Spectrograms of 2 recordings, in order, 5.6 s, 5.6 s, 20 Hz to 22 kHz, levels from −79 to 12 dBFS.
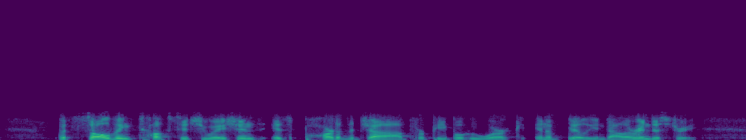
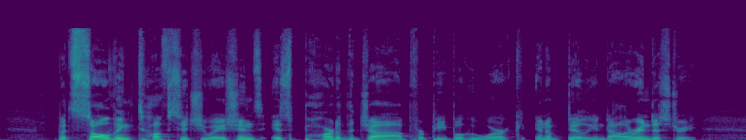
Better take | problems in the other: second | phone-call audio

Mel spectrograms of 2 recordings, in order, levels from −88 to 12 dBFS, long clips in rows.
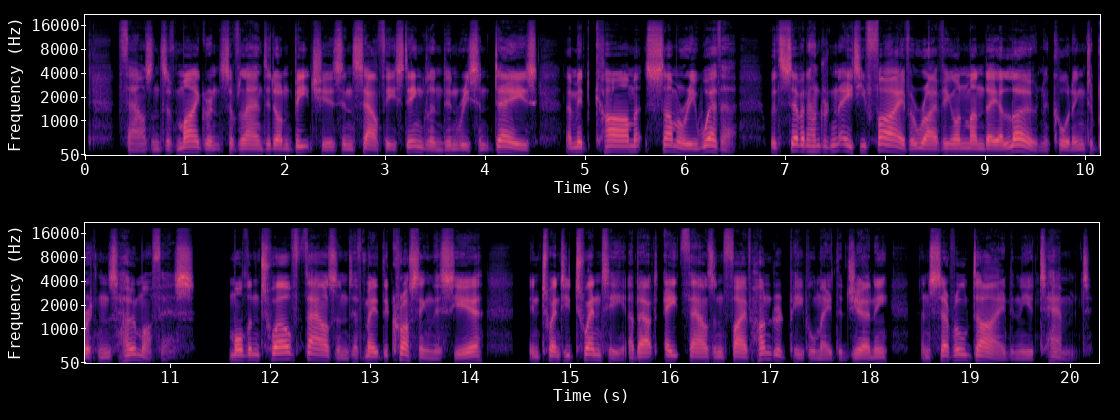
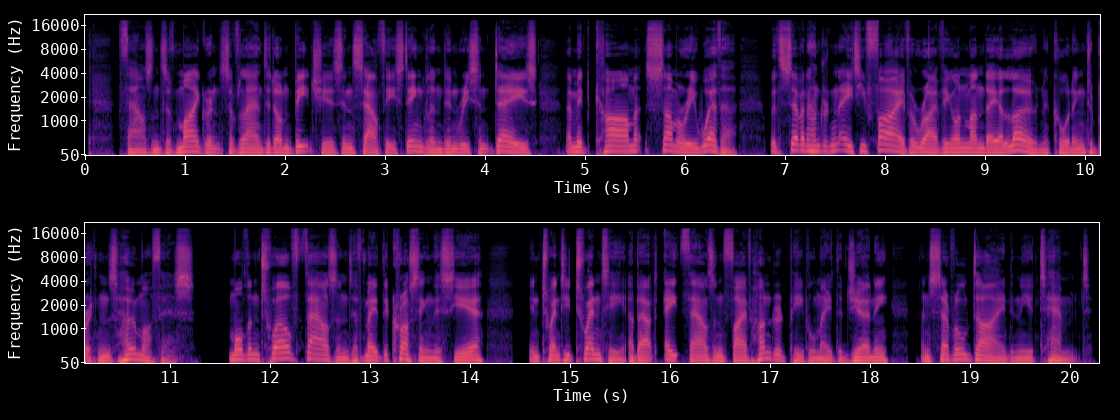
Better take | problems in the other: second | thin; very; fading below 350 Hz

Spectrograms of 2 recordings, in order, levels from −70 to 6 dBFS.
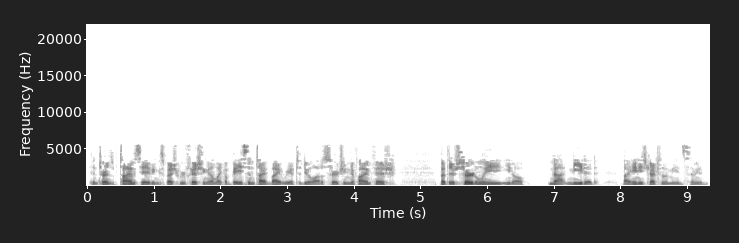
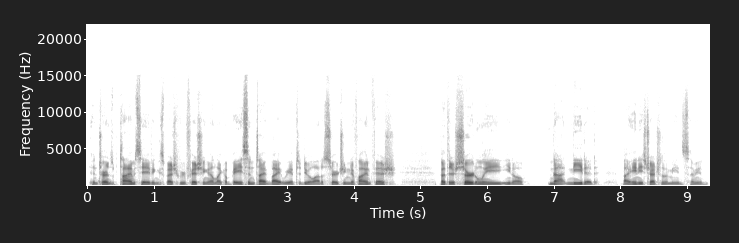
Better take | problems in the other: second | garbled, watery; badly; nothing above 5.5 kHz

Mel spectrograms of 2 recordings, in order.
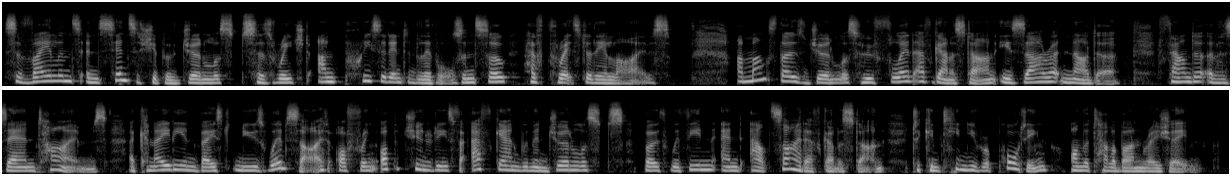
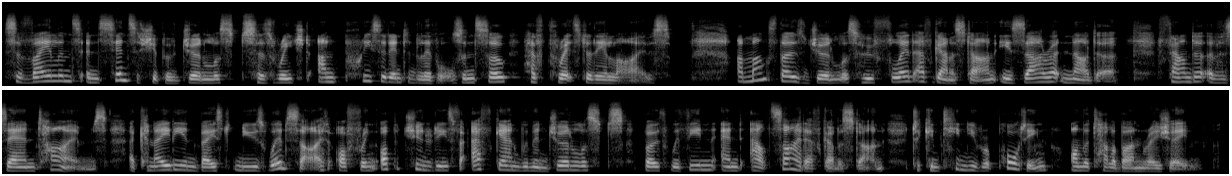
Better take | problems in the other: first | thin; very; fading below 350 Hz

